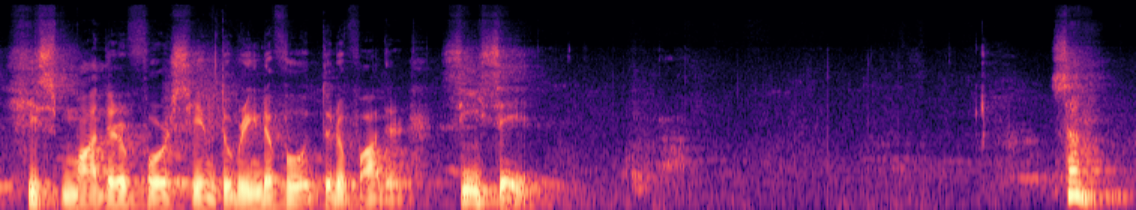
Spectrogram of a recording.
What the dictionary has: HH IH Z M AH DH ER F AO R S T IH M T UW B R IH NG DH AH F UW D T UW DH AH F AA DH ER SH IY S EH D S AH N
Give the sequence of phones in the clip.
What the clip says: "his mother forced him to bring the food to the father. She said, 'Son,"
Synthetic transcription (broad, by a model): HH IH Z M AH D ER F AO R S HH IH M T UW B R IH NG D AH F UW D T UW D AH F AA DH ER S IY S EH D S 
